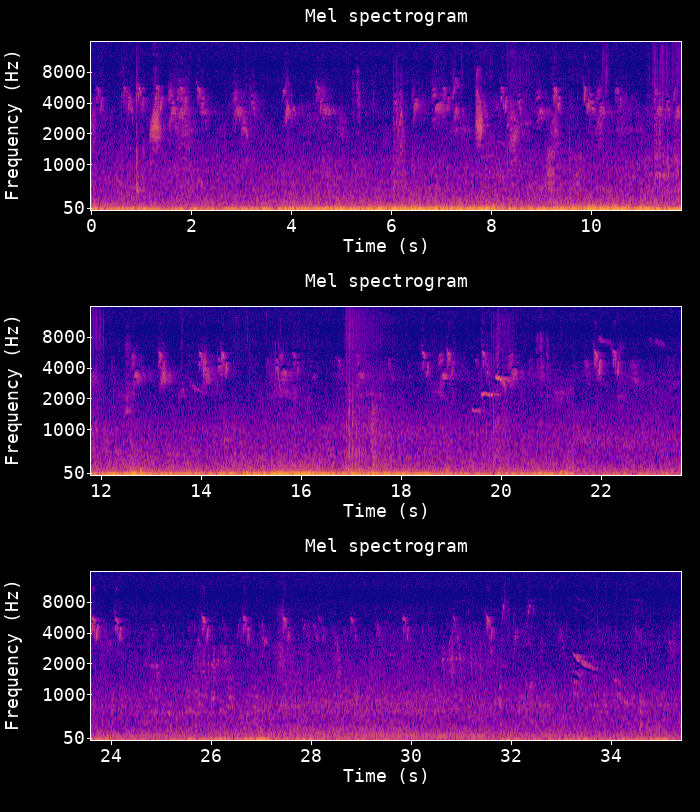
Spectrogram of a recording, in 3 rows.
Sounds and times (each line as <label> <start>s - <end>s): Blackbird 0.0s - 35.4s
House sparrows 0.0s - 35.4s
collared dove 6.0s - 17.9s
